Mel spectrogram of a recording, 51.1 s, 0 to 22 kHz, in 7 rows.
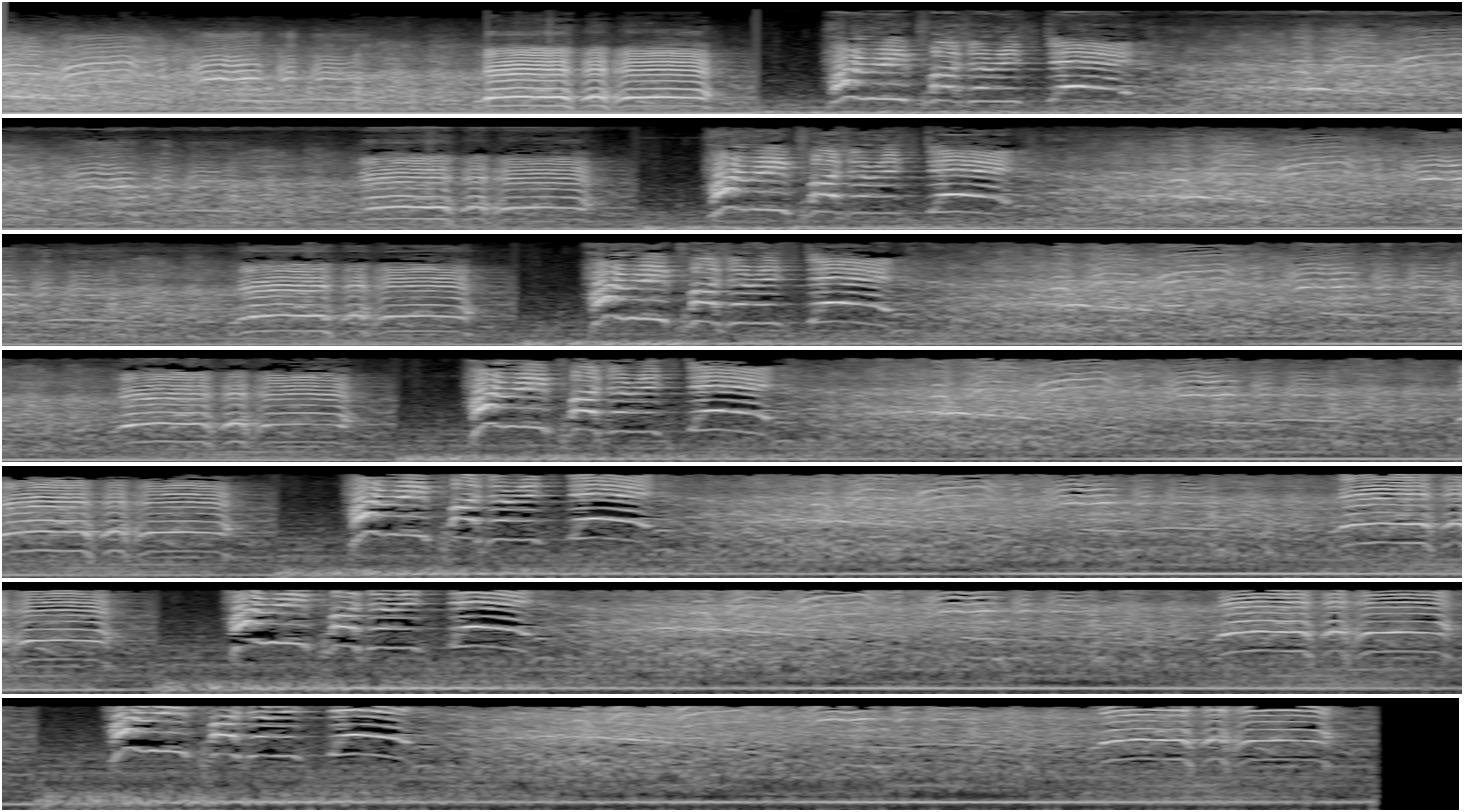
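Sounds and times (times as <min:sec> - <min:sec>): high-pitched cackling laugh: 0:00.0 - 0:03.7, 0:05.8 - 0:10.4, 0:12.4 - 0:17.1, 0:19.0 - 0:50.6
low hum stepping up in pitch: 0:17.2 - 0:50.7.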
